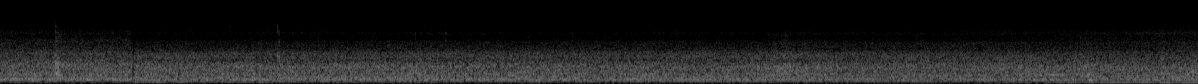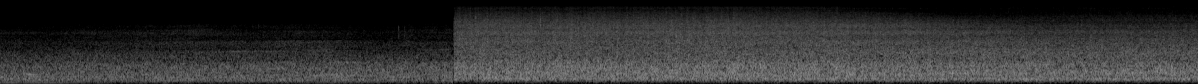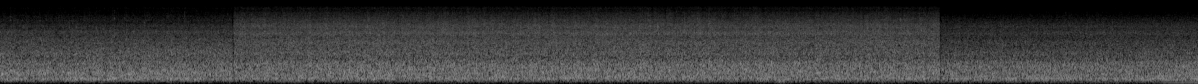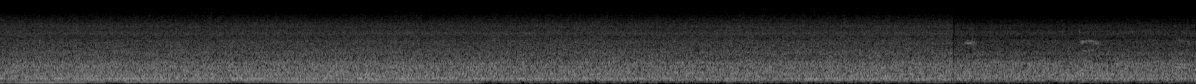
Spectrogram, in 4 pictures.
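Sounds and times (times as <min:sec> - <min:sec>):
water gushing across pavement: 0:16.5 - 0:45.5.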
